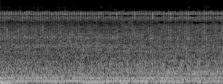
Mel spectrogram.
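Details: 2006 Porsche Cayenne Turbo S V8, wrecked auction car listed with mechanical damage and missing one intercooler, test start: even, deep idle holding a steady beat with no knocks, misses or hunting; runs fine at idle, no smoke seen.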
